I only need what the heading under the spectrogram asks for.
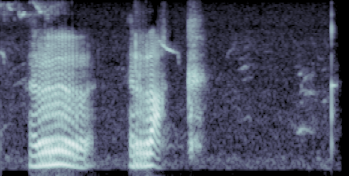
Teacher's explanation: it's the rrr, as if your tongue is jumping up and down in your mouth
